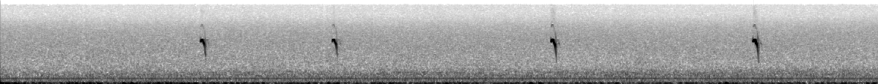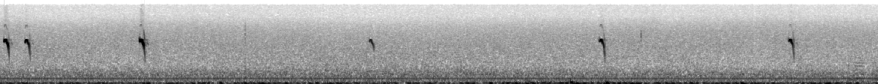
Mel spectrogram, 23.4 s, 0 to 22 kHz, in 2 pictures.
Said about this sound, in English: Stop. Recording bird 338 being handled. 338.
